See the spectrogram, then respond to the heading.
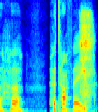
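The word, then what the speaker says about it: Getafe: is villal versus hfe they don't pronounce the G's it's a h h Tafe do it who are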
